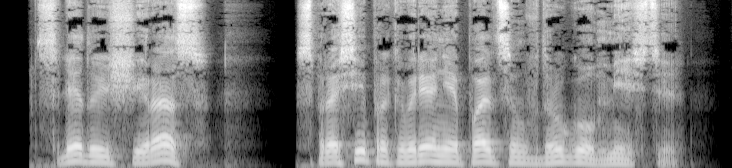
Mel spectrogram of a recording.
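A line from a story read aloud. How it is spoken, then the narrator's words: Gloomy. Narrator (Russian): мрачно ответил я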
